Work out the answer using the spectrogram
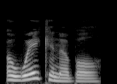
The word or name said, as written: awakenable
